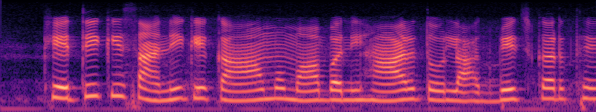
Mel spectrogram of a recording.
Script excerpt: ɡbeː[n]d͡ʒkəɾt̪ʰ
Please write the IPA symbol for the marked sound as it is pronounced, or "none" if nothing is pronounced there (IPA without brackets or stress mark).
none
